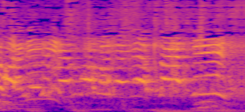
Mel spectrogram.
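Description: Several people talking over one another in an agitated scuffle.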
